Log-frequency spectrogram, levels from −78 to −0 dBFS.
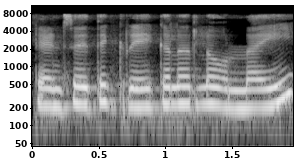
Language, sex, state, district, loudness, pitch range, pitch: Telugu, female, Andhra Pradesh, Visakhapatnam, -14 LUFS, 210-230 Hz, 225 Hz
